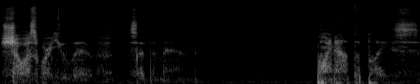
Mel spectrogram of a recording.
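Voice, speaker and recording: Someone whispers in a calm tone against noticeable background noise. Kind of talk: sleep story. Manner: whispered; soft-spoken, calm.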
